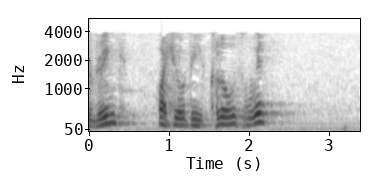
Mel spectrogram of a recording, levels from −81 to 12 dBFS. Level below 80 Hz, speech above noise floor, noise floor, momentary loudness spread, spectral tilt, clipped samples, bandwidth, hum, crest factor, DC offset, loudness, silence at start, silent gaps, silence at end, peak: -50 dBFS; 33 dB; -48 dBFS; 11 LU; -12 dB/octave; under 0.1%; 4.1 kHz; 60 Hz at -45 dBFS; 18 dB; under 0.1%; -16 LUFS; 0 s; none; 1 s; 0 dBFS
